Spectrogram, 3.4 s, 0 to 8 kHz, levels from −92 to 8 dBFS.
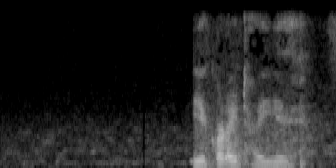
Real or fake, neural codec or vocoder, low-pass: fake; vocoder, 24 kHz, 100 mel bands, Vocos; 7.2 kHz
